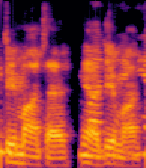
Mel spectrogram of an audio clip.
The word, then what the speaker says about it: Diamante: Diamante.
